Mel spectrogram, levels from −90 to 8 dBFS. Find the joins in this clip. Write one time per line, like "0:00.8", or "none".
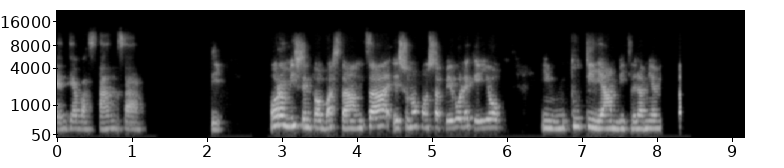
0:04.5
0:07.7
